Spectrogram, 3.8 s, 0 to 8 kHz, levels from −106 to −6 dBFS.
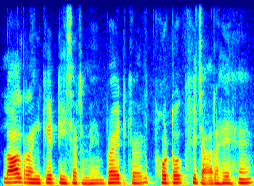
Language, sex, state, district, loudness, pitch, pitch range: Hindi, male, Bihar, Patna, -18 LUFS, 155 Hz, 145-160 Hz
